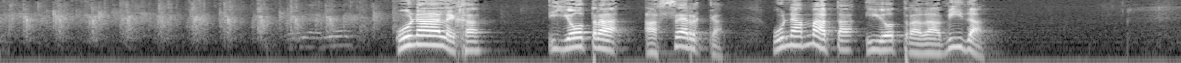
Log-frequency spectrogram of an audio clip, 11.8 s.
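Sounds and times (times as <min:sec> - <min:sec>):
audience applause: 0:00.0 - 0:04.2
speech: 0:04.0 - 0:04.9, 0:05.5 - 0:09.9.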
